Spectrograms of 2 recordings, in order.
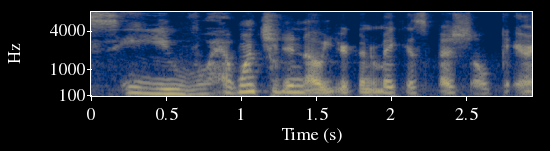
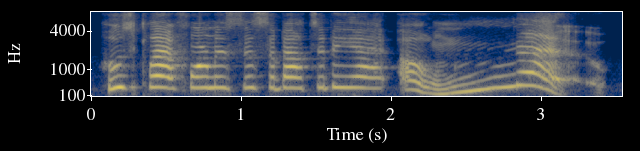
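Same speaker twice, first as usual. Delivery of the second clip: shocked; 11 semitones higher, 5 dB louder than usual. Real, not acted. Shocked realization about the host.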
